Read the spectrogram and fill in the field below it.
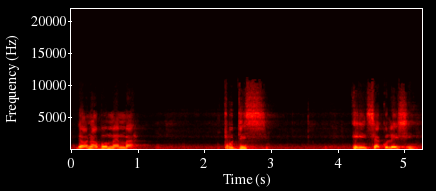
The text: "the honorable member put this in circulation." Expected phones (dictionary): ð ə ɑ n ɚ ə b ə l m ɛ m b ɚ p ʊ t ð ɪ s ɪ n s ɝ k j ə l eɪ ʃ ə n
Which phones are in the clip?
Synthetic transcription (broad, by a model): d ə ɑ n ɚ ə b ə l m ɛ m b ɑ p ʊ t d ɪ s ɪ n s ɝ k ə l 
